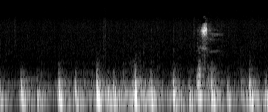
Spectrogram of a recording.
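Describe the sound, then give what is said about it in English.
A human heartbeat pulses in a steady run of low, soft thumps repeating evenly throughout, while a voice briefly speaks over the rhythm. “that sound is the first and last sound in your memory. It is the pulsating of the human heart.”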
